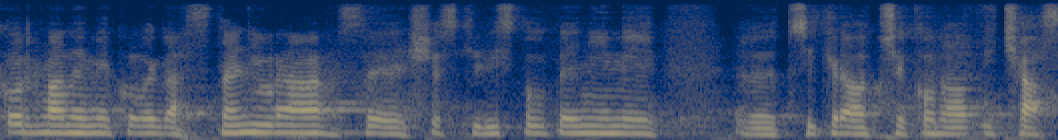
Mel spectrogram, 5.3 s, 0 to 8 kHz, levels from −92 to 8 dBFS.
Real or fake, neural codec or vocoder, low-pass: fake; codec, 44.1 kHz, 2.6 kbps, DAC; 7.2 kHz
